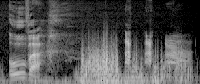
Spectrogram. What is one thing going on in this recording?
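A man laughs loudly close to a phone microphone.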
